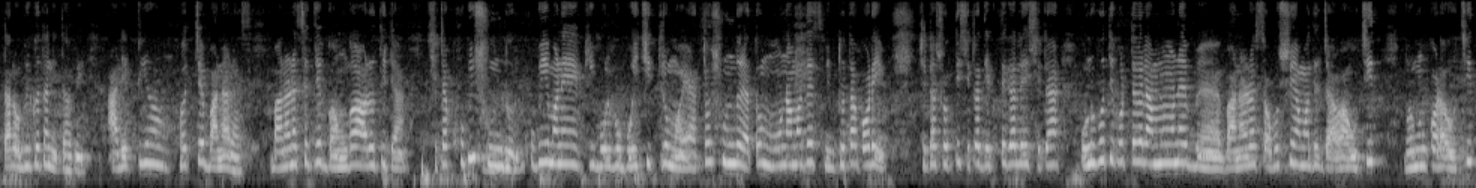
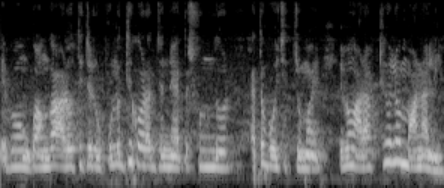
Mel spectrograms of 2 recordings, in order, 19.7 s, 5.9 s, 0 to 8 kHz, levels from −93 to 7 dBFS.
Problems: constant background noise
